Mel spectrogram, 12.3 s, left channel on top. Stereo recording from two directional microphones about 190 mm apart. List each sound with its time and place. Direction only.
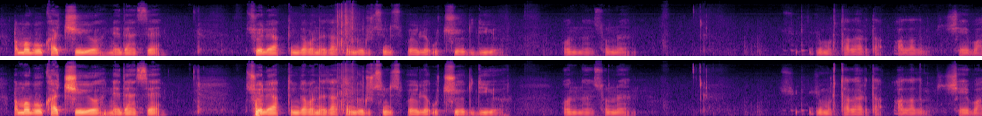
0.2 s speech: 20° right (ahead or behind)
1.0 s speech: 20° right (ahead or behind)
10.2 s speech: 35° right (ahead or behind)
